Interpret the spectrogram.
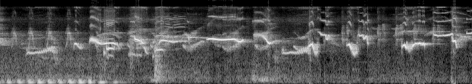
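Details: Oriental magpie-robin song played to stir up other birds' emotions: a rich, varied run of whistled, warbled and slurred phrases with sharp clicks, following a brief low rhythmic pulsing at the start.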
